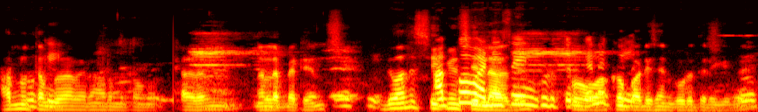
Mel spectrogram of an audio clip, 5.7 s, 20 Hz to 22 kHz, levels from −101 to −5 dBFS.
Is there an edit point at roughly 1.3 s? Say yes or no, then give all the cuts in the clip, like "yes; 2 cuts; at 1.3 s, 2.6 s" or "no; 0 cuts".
yes; 1 cut; at 1.3 s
